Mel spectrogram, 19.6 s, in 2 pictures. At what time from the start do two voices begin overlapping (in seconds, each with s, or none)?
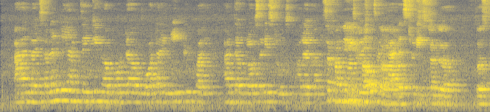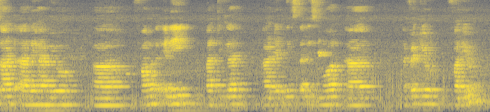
6.9 s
